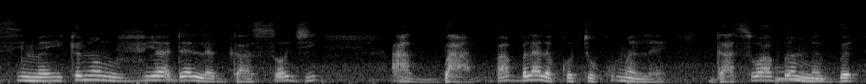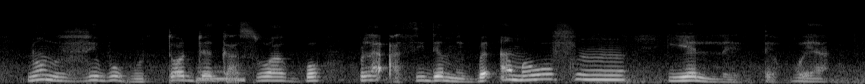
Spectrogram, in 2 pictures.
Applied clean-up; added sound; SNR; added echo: none; Piano; 4 dB; none.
